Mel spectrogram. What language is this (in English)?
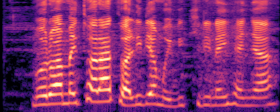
Kikuyu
